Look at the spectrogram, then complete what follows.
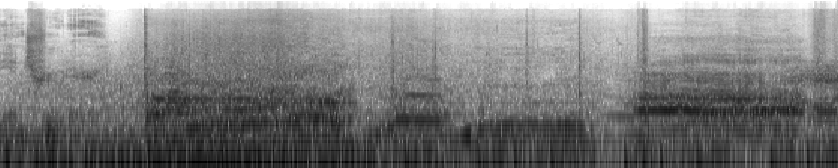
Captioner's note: bears growling angrily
